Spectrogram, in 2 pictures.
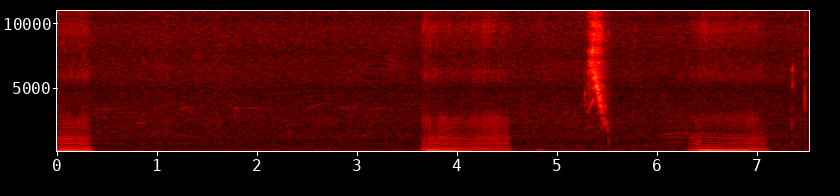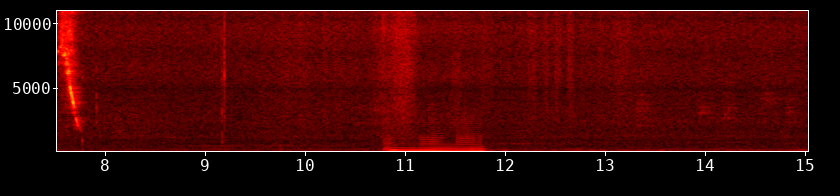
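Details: Sissi, a domestic cat, snores while sleeping: four short, low, voiced rasping snores, each under a second, come at irregular gaps of three to four seconds, with faint thin high whistles between them over a quiet indoor hiss.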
